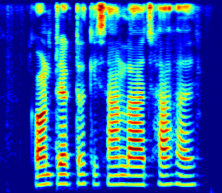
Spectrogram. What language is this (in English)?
Magahi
